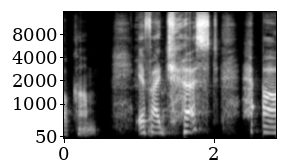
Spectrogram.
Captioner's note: chuckle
